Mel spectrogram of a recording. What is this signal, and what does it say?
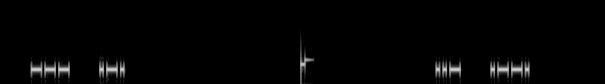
Morse code, heard as a keyed tone, about 36 wpm, spaced as for 20 wpm, 700 Hz. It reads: OR UP
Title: 3x Character Spacing - Top 100 Words - 35wpm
